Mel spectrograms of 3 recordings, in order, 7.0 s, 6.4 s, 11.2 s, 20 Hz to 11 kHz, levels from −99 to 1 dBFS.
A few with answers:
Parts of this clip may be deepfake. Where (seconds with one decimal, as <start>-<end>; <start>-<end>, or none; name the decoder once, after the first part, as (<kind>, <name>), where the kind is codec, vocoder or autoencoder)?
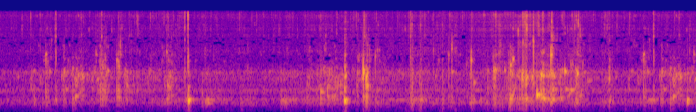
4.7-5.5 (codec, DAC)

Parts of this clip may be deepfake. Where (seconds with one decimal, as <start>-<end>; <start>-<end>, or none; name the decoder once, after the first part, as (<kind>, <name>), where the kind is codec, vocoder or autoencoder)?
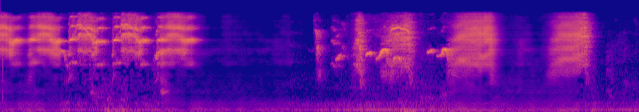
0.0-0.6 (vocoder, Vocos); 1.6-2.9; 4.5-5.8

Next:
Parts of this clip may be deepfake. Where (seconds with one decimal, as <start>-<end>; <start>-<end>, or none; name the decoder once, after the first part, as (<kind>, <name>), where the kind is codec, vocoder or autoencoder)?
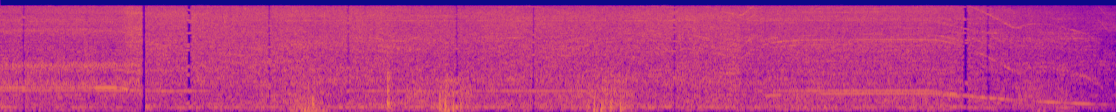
2.5-3.5 (vocoder, BigVGAN v2)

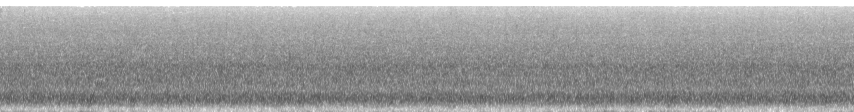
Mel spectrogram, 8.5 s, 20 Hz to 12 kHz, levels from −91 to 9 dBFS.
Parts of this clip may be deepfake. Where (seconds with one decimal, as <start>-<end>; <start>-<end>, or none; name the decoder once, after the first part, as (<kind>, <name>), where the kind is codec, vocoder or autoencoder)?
none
